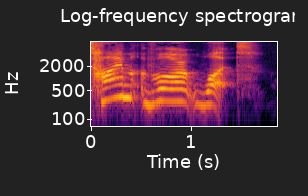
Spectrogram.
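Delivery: high, angry, irritated, exasperated tone. Speaking as Katja, repeating the question back to him, angry and annoyed. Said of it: "in a more angry and annoyed voice".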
